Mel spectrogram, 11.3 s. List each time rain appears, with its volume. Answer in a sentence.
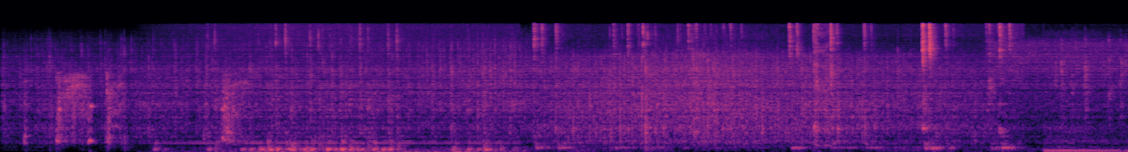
The rain can be heard from 0.0 to 11.2 s, getting louder then quieter.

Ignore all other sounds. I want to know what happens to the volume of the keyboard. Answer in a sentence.
The loudness of the keyboard goes down, then up.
